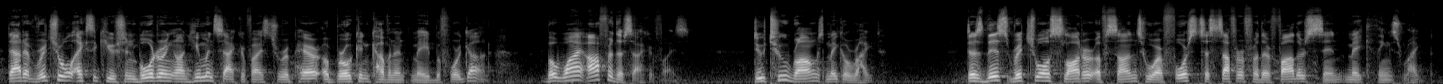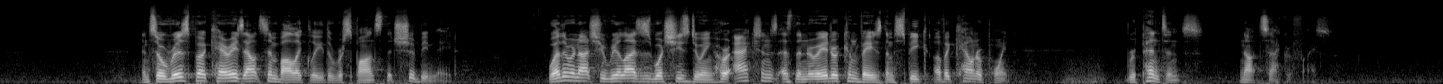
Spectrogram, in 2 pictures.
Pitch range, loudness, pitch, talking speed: 105-145 Hz, -21 LUFS, 120 Hz, 165 wpm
